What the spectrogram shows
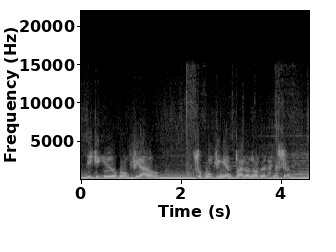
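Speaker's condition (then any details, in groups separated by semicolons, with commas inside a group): No condition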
